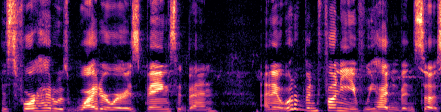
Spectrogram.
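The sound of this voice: The clip has an unforced reading voice.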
